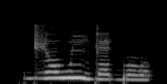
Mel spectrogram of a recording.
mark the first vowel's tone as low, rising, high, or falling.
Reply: high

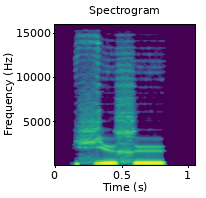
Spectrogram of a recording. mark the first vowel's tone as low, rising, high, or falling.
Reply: low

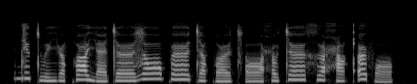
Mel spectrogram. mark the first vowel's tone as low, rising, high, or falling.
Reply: high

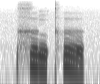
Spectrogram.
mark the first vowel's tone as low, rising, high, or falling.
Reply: falling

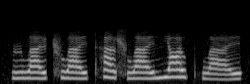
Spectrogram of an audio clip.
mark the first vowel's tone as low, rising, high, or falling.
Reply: rising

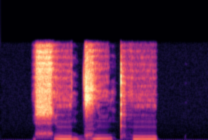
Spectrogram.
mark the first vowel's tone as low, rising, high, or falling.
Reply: low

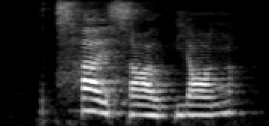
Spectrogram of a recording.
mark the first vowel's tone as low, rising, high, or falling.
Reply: falling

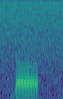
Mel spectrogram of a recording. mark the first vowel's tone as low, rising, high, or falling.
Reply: low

